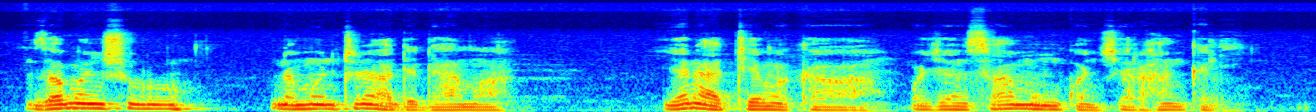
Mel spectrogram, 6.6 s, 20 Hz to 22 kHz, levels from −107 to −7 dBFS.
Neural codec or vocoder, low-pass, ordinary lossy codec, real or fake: vocoder, 48 kHz, 128 mel bands, Vocos; 19.8 kHz; none; fake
